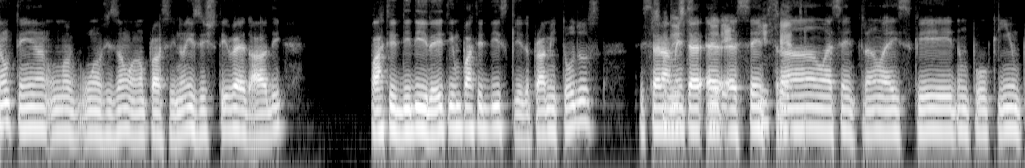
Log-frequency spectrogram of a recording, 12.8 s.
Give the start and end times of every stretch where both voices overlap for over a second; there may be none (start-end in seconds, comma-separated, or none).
8.1-10.1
